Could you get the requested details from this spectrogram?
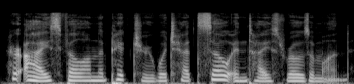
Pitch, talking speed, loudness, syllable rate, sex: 170 Hz, 185 wpm, -18 LUFS, 5.2 syllables/s, female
